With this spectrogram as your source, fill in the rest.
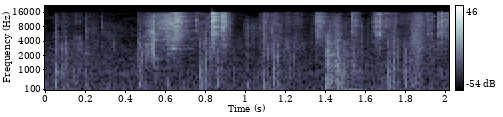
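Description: A knife swishes through the air.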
